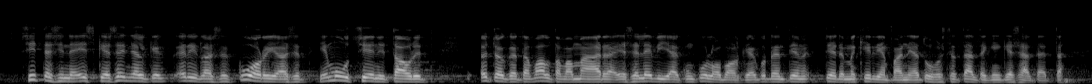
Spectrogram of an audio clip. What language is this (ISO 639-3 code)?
fin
